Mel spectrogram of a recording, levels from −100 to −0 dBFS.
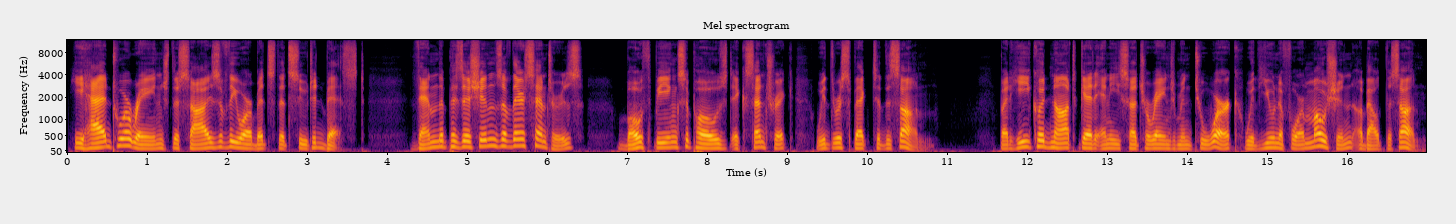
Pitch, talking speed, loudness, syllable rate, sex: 130 Hz, 150 wpm, -21 LUFS, 4.3 syllables/s, male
